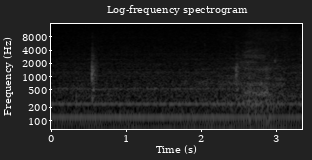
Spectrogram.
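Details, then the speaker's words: Sony MiniDisc recorder after cleaning a dust-clouded laser lens and blowing it with compressed air: a couple of soft clicks and faint whirring over a low hum as the disc loads and the table of contents reads normally. "I'm going to load my mini disc I get the welcome message table of contents reading oh I see something happening"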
